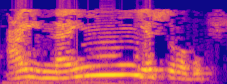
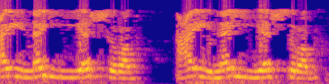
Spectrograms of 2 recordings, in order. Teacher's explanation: آپ ملاتے تو ہیں مگر جو مرجنگ ہے نا وہ ایسے ہو رہا ہے کہ مکمل نہیں ہو رہی، نون پوری طرح سے ختم نہیں ہو رہا · Shown in: first take · اگر پوری طرح سے ختم ہو جائے تو سام یوں آئے عینین یشرب، عینین یشرب، جبکہ ایسا نہیں ہو رہا. · Term: انکمپلیٹ مرجنگ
